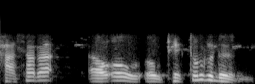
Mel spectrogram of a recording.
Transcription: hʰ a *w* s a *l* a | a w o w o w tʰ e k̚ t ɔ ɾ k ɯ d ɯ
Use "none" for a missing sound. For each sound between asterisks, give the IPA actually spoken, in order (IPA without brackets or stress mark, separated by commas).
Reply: none, ɾ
